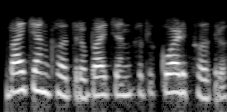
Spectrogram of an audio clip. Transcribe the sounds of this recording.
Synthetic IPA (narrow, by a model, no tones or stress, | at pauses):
bat͡ɕankʰət̪ɾəbat͡ɕankʰət̪ɾəkoaɽkʰət̪ɾə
